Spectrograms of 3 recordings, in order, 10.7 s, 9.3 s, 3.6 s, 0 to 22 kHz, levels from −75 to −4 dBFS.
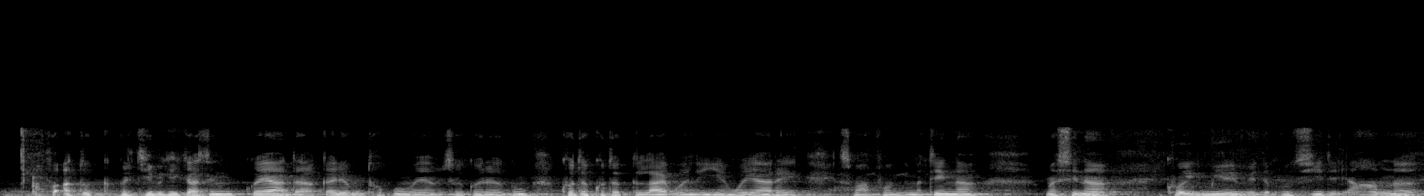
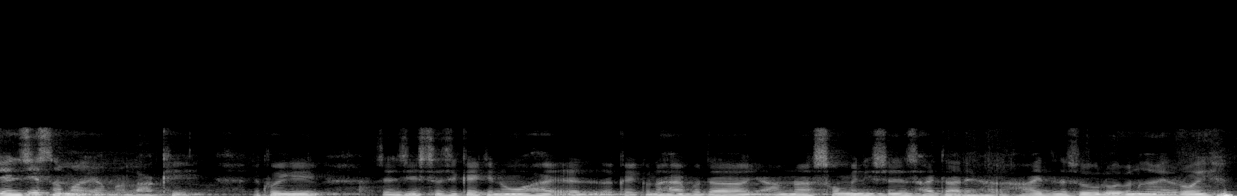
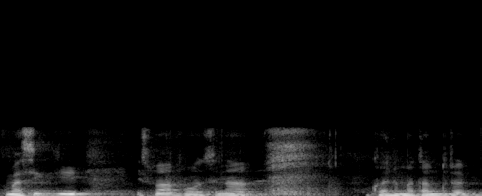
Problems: background conversations at intervals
